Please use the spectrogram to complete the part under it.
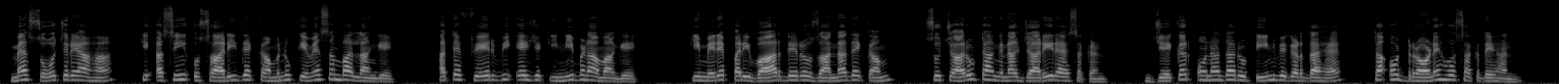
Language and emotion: Punjabi, fearful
